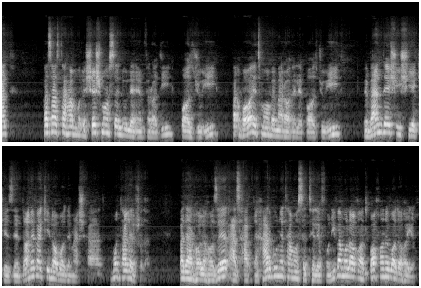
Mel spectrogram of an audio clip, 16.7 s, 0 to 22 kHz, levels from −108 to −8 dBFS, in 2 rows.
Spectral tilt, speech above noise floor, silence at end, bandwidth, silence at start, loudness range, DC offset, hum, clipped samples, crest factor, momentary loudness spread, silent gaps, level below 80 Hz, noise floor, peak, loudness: -5.5 dB/octave; 49 dB; 0.1 s; 11.5 kHz; 0 s; 3 LU; under 0.1%; none; under 0.1%; 18 dB; 11 LU; none; -72 dBFS; -75 dBFS; -8 dBFS; -27 LUFS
